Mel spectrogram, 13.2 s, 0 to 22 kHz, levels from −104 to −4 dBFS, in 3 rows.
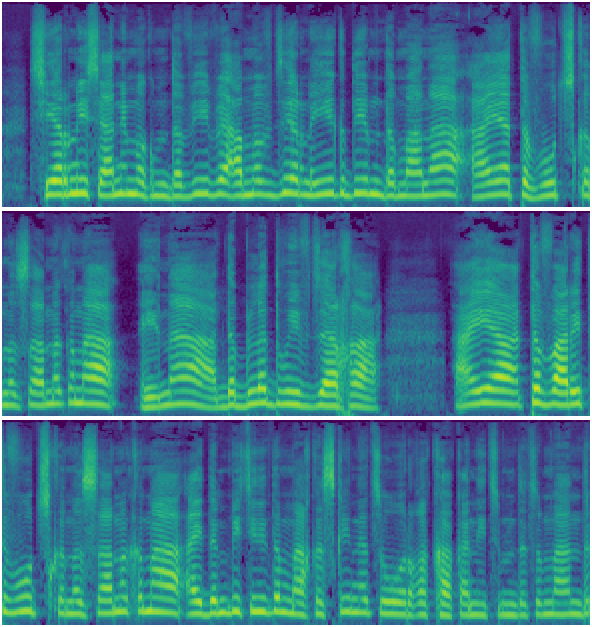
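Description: No technical faults can be heard anywhere in this recording.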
